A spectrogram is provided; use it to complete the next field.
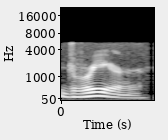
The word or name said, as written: drear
